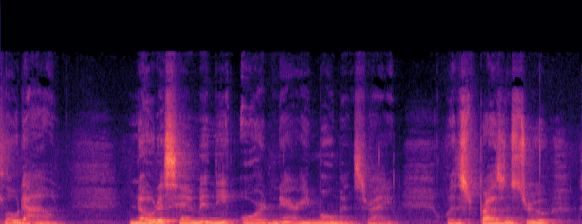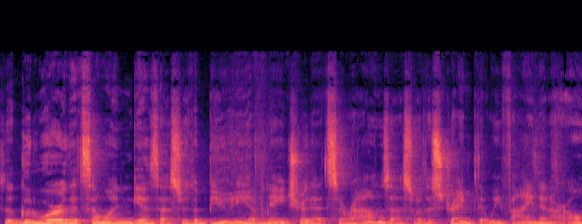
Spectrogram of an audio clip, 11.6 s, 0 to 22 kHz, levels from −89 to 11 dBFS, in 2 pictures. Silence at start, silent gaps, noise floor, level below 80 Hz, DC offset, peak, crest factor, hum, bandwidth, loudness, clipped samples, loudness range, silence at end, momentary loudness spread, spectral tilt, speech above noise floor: 0 s; none; -43 dBFS; -52 dBFS; under 0.1%; 0 dBFS; 18 dB; none; 16.5 kHz; -17 LUFS; under 0.1%; 5 LU; 0 s; 12 LU; -4.5 dB/octave; 25 dB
